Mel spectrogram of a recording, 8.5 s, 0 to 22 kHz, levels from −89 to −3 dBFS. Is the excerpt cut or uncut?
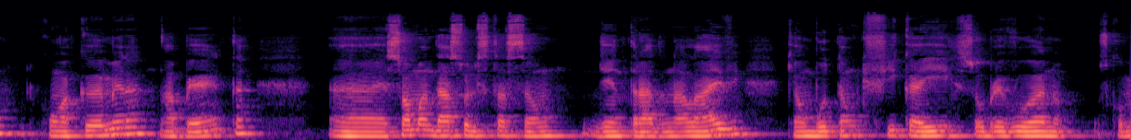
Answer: uncut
